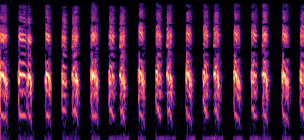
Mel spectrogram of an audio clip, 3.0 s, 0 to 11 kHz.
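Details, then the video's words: Fast paired chuck notes, harsh and clucking, repeated about twice a second by a female hunting chukar partridge from Darvoz district, Tajikistan. "Садои Модкабки Шикори 70 та гиро аз н.Дарвоз. Голос птиц как поёт горная Куропатка."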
